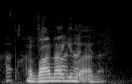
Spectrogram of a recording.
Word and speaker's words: Hava Nagila: Okay, so here's the their version, or their better version of am I saying it wrong? Hava Nagila? – Yeah, it's fine. Hava Nagila.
